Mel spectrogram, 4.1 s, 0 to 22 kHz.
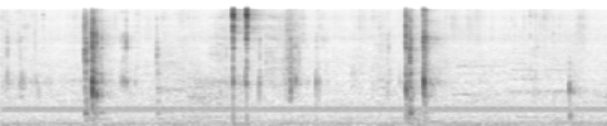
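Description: Three Star size-1000 plastic spinning reel being handled: a run of about six sharp plastic clicks, some in quick pairs, the loudest about half a second in, as its wire bail and crank handle are worked.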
